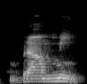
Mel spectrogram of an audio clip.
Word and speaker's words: ब्राह्मी: हैं बहुत चलो उच्चारण करेंगे इसका कैसे करेंगे ब्राह्मी का उच्चारण नहीं आएगा उनका आएगा उच्चारण कैसे ब्राह्मण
